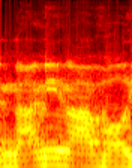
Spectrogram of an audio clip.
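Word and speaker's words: Naninovel: Uh, nani novel. Yes. Um yeah, that's for Terra though. She she's Yeah, it's the Yeah, the nanny novel um plugin in Unity.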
